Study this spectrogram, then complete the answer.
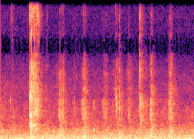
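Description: Fresh boiled blood clams are chewed with crisp, crunchy bites, a sharp crunch at the start followed by a steady run of softer chewing crunches, close and quiet with no talk.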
